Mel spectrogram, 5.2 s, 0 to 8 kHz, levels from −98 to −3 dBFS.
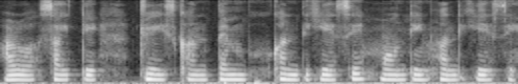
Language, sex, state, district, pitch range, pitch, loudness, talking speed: Nagamese, female, Nagaland, Kohima, 170-180 Hz, 175 Hz, -16 LUFS, 150 wpm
